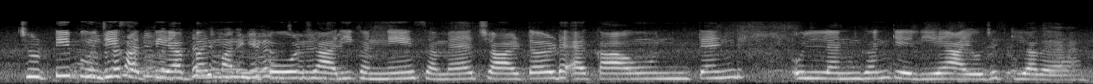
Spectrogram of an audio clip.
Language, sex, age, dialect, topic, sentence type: Hindi, female, 18-24, Marwari Dhudhari, banking, statement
